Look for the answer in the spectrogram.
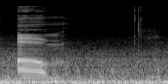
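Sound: car driving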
